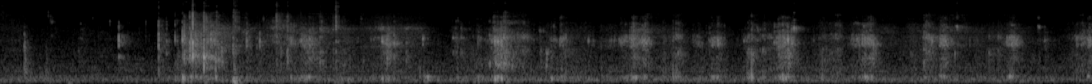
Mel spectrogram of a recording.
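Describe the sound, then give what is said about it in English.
Biting and chewing an Oreo cookie: faint, irregular crunches and mouth sounds, many in a row, with no talking. “I like plain Oreos, and this says it tastes like plain Oreos. So, salud.”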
